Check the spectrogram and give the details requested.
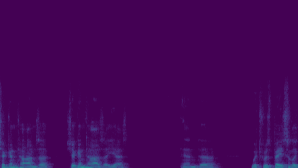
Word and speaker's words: shikantaza: He just let me work on shikantaza, which is Japanese for just sit, mind hit,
